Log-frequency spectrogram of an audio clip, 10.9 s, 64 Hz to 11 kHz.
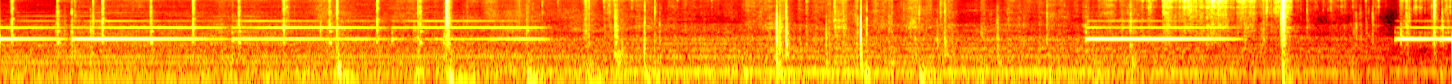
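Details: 2016 Jeep Patriot: quick, repeated clicking from behind the dash, over a steady chime in the parked car, from a faulty HVAC blend door actuator, which was replaced.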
